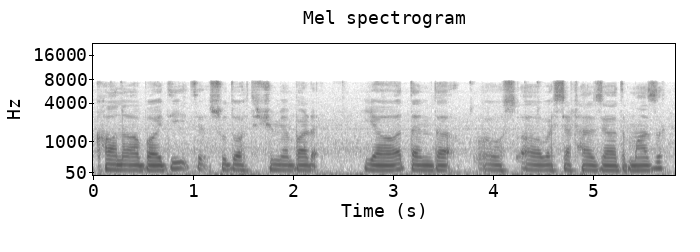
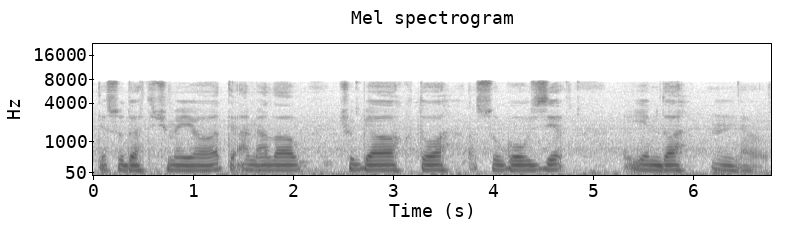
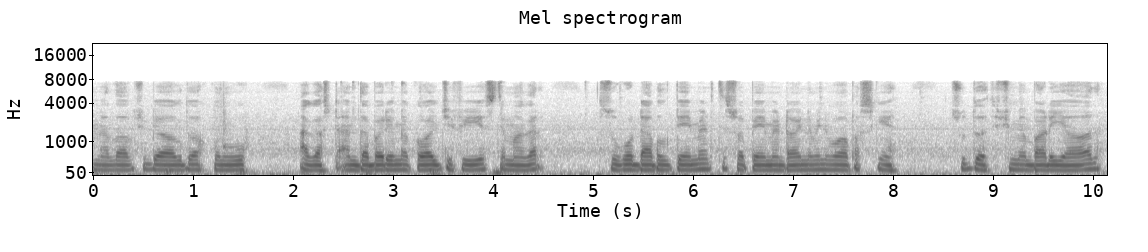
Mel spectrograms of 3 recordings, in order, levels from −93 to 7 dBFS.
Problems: constant background noise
